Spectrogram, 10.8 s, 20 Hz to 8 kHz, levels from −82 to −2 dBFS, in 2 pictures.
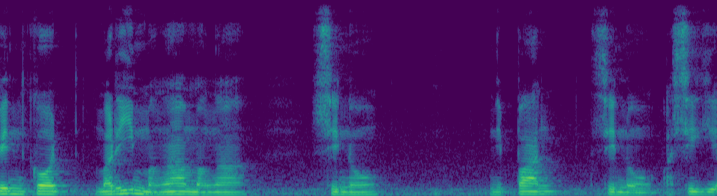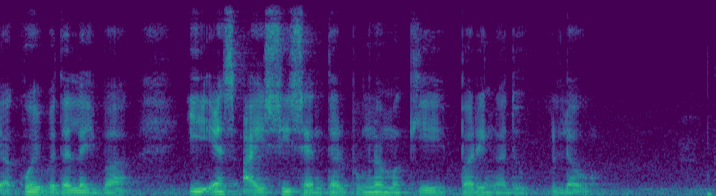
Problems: none marked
